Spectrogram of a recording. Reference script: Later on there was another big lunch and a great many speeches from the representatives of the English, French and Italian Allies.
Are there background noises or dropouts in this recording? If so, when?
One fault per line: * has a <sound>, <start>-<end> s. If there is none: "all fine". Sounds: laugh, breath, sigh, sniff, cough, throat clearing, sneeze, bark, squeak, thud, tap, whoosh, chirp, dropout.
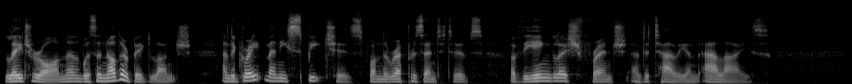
all fine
